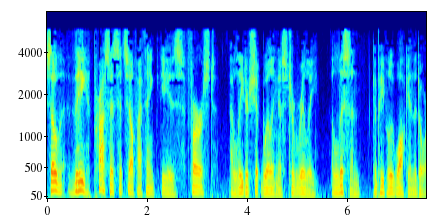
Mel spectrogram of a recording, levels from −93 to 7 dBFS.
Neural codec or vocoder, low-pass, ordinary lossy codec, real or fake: codec, 16 kHz in and 24 kHz out, 0.6 kbps, FocalCodec, streaming, 4096 codes; 7.2 kHz; MP3, 24 kbps; fake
